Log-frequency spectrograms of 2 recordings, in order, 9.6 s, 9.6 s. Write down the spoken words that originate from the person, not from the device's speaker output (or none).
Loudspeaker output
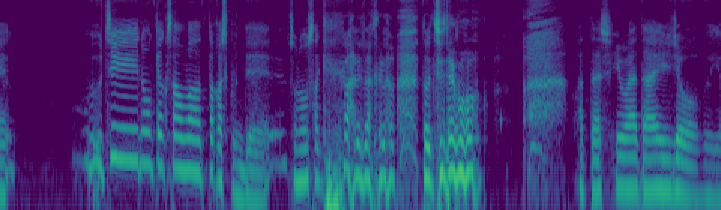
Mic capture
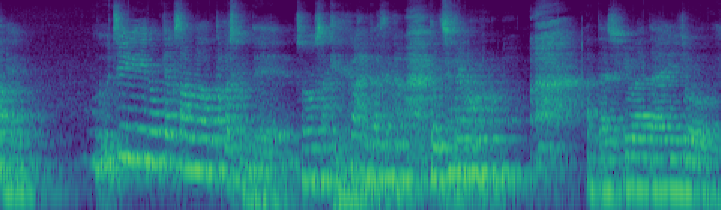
none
